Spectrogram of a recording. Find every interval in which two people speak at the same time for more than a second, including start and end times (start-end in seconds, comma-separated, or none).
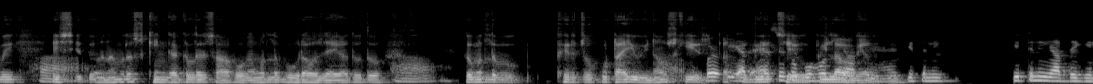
6.7-9.0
